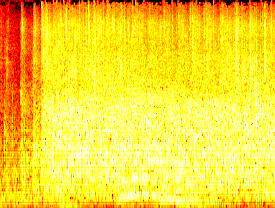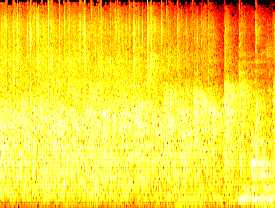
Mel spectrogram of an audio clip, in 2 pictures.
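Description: A crowd applauds and cheers loudly in a large echoing hall.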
